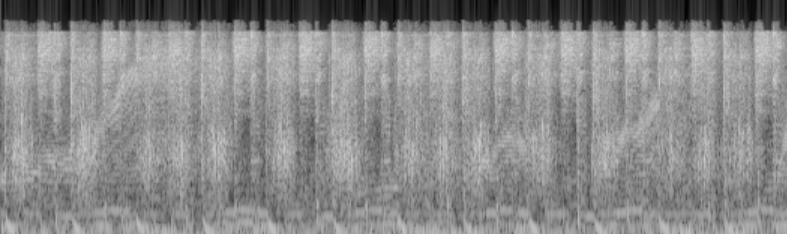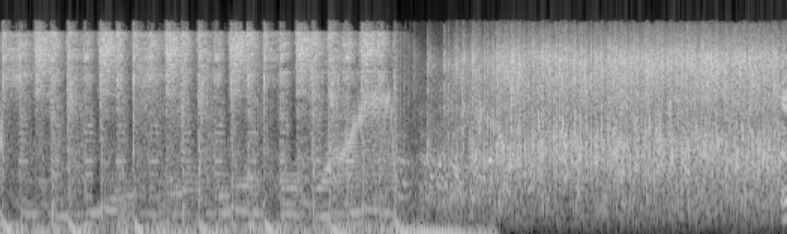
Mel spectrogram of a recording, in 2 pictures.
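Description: A loud Turkish pop song plays with a steady driving beat and full instrumentation, then cuts off near the end and gives way to a burst of applause.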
